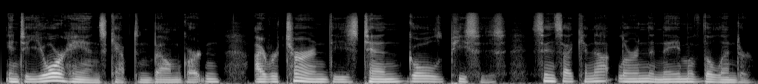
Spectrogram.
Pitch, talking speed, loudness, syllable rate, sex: 120 Hz, 160 wpm, -19 LUFS, 4.4 syllables/s, male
